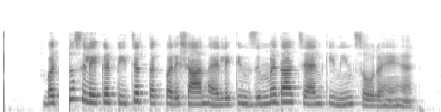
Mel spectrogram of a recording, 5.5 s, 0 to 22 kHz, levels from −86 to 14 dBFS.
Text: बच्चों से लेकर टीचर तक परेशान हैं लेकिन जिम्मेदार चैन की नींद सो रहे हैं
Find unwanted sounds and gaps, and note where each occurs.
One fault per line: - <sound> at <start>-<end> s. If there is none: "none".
- dropout at 0.7-0.9 s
